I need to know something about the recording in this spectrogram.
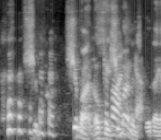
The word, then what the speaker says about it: Siobhan: Siobhan, it's fine. It's a real Irish name, nightmare spelling. Siobhan.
